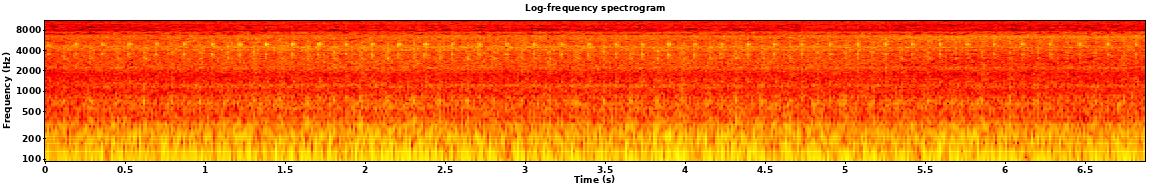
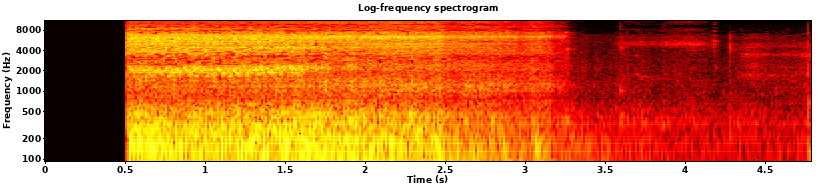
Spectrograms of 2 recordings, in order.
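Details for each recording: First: 1972 Barth motorhome, first run on its own in 15 years, fuel filter leaking: steady, even idle holding without help, no stumble or misfire; old engine running cleanly after sitting. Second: 1972 Barth motorhome, first start attempts in 15 years after charging battery and filling the empty carburetor with fuel, fuel filter leaking: loud, steady high-pitched screech during cranking that fades after about three seconds; cause unclear.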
